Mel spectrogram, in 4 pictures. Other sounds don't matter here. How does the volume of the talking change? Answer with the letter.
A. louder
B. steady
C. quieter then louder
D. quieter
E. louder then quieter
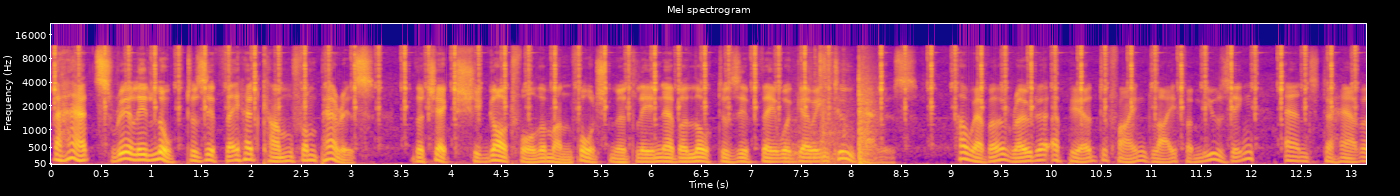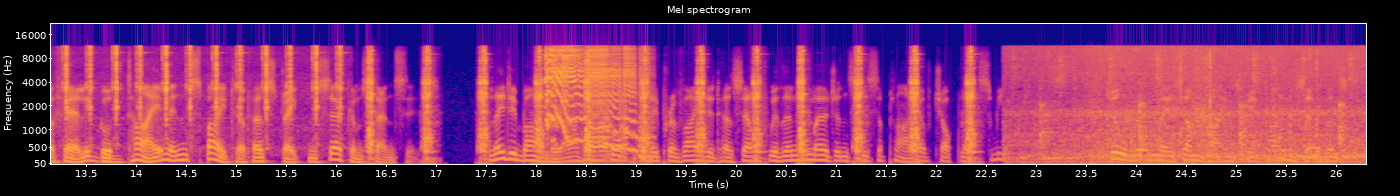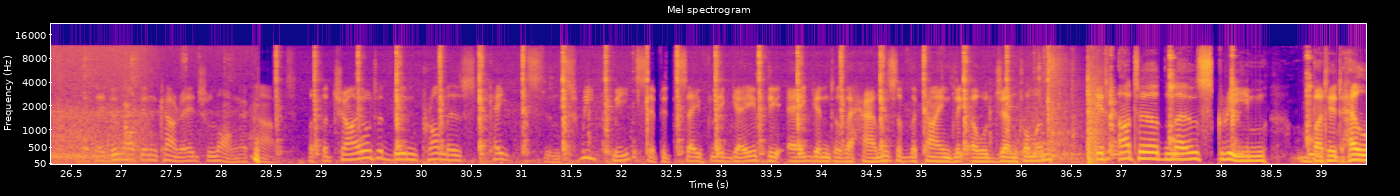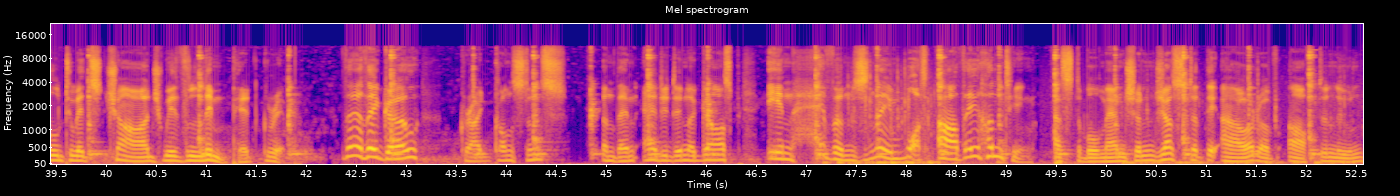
C.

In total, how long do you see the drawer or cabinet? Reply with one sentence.
The drawer or cabinet can be heard for 3 seconds in total.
